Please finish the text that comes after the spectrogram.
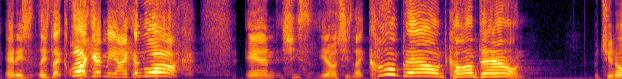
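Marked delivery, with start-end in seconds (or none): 0.7-1.8 high, loud joyful shout of a healed man; overjoyed cry. Retold or imitated. Husband overjoyed at being healed. 3.7-5.2 frantic calm down. Retold or imitated. Wife trying to calm husband.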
